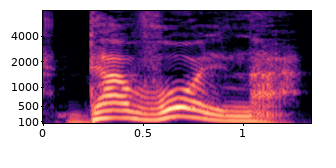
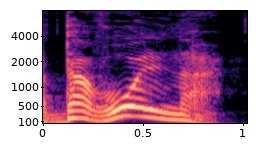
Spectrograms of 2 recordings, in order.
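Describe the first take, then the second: First: Very slow, louder, drawn-out cry; gasping it out while leaving; breathless repeat. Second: High, louder final cry; angry cry. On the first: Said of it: "задыхаясь и беря фуражку". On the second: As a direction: slam the door on the talk. Laevsky's final outburst. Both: Acted.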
